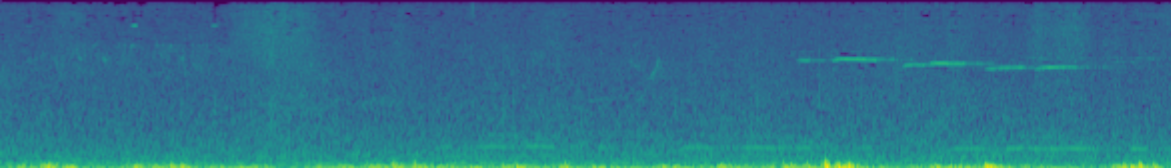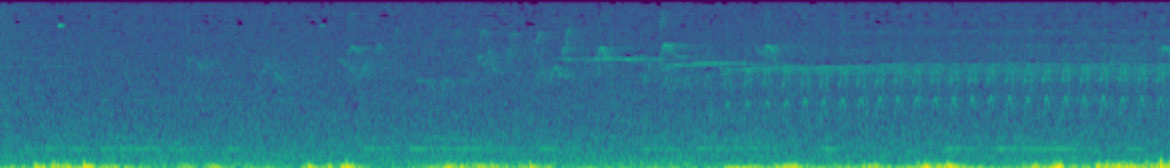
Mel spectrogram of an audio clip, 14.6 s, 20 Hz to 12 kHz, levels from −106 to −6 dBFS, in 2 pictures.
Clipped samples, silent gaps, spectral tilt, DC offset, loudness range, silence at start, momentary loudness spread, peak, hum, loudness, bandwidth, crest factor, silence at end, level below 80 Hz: under 0.1%; none; -6 dB/octave; under 0.1%; 8 LU; 0 s; 16 LU; -4 dBFS; none; -31 LUFS; 10.5 kHz; 20 dB; 0 s; -26 dBFS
